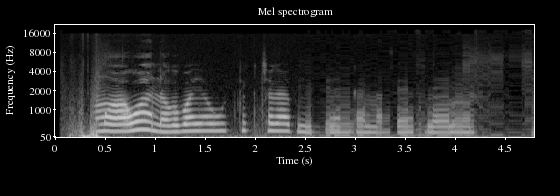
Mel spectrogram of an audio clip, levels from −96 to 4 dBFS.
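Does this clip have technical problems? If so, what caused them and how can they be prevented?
Yes. From 2.51 s, after "akobo yautik", to the end, the speech turns into a rigid 100 Hz buzz. This is robotic sound from repeated short buffers, likely a 10 ms block replayed while most incoming audio was skipped. A larger playback or jitter buffer prevents this by keeping audio on hand when delivery is late.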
